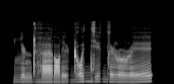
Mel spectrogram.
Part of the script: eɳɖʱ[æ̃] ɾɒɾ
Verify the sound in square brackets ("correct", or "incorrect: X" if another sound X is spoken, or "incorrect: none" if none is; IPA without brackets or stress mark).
incorrect: æ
